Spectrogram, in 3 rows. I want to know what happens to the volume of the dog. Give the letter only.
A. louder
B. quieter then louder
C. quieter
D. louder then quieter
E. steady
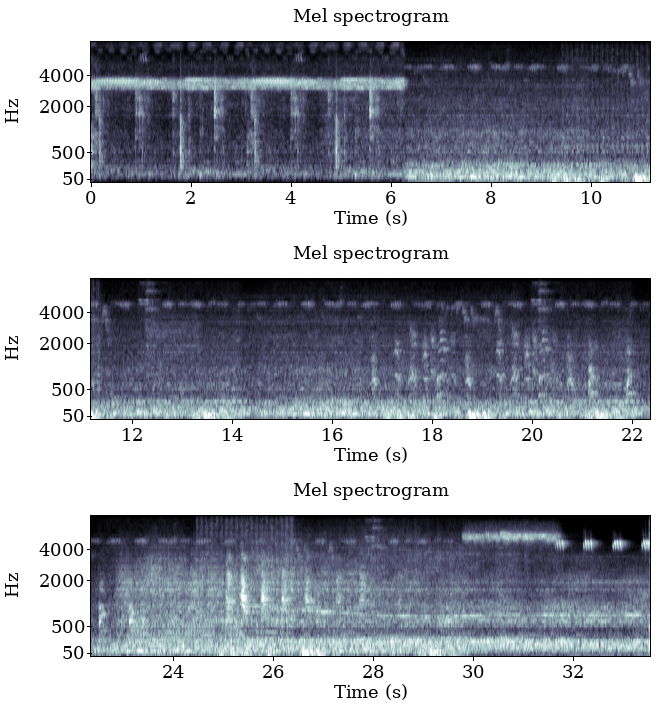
D.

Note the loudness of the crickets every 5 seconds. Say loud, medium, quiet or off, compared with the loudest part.
loud, loud, medium, medium, medium, medium, loud.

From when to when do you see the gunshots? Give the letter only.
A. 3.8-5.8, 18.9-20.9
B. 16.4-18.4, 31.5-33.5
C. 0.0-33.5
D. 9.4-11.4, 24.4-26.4
D.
